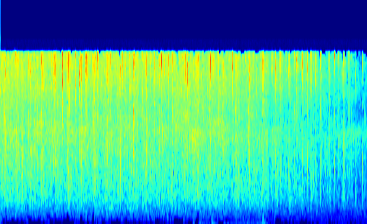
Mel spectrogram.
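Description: Sustained applause from an audience at a Holy Mass, a dense, steady wash of many hands clapping at a fairly even loudness for several seconds, with no talking over it.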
